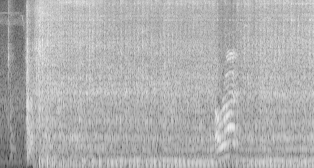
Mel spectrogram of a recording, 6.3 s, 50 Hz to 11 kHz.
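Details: Honda ATC 185s after recoil pull starter rebuild: one quick pull and the single-cylinder fires right up, then holds an even, steady thump at idle; the starter works properly.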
